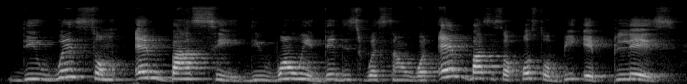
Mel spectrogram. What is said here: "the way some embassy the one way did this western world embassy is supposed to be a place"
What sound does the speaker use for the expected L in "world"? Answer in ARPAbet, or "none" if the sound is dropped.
none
